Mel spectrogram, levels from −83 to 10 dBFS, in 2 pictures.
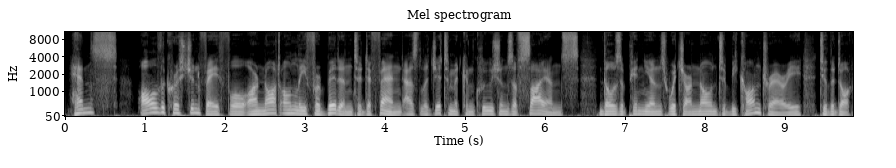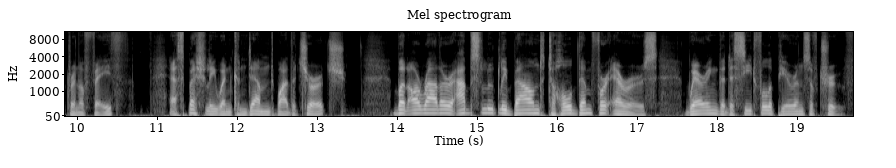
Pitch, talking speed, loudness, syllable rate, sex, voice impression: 115 Hz, 155 wpm, -19 LUFS, 5.3 syllables/s, male, masculine, adult-like, tensed, powerful, hard, clear, fluent, cool, intellectual, friendly, lively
